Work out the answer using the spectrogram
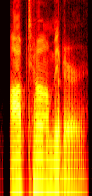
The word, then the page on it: optometer: American English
